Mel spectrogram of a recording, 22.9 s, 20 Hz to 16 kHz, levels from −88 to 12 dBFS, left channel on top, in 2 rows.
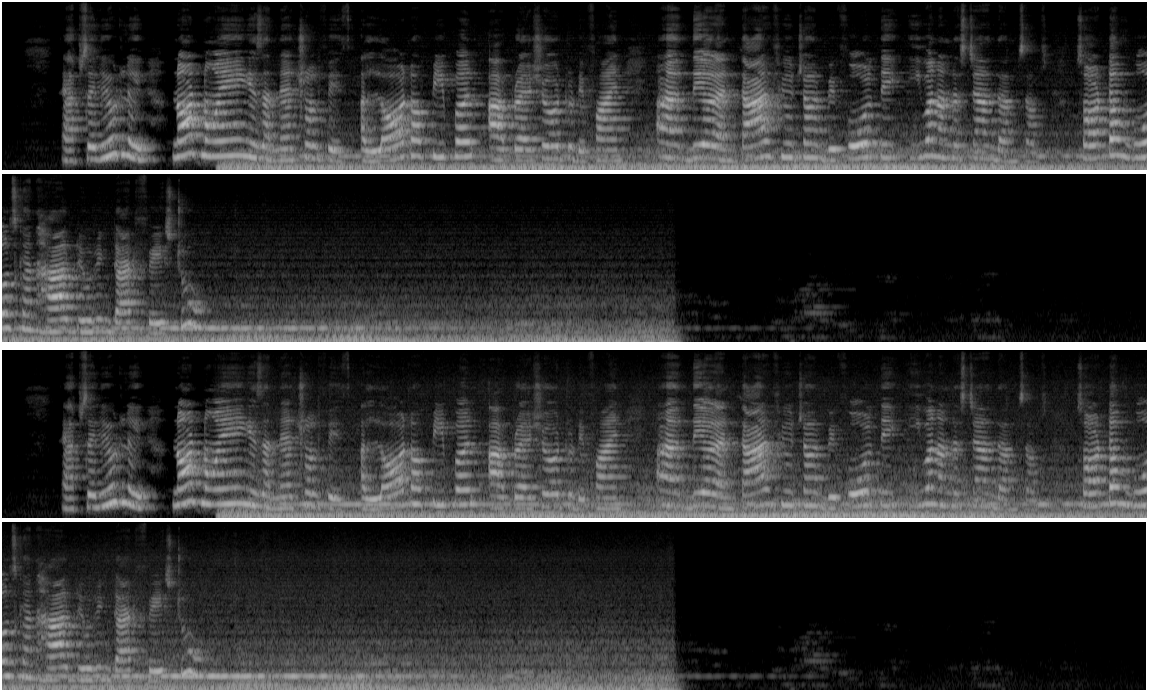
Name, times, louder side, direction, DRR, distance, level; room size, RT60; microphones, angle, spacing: voice 1, 0.6-10.4 10.8-13.6, left 1 dB, 5° left, 0.6 m, -28 dB
sound 1, 2.1-18.2, right 1 dB, 40° right, 0.8 m, -32 dB
sound 2, 2.1-18.4, right 6 dB, 75° right, 0.8 m, -39 dB
8.9 x 5.7 x 3.7 m
head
